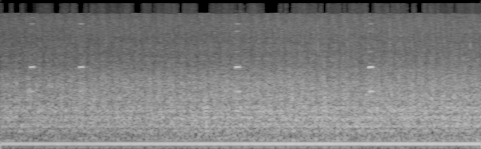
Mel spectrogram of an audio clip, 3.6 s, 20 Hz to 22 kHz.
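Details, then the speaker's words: Repaired spare Marco motor from a Lasko/Galaxy box fan, running on low speed at about 1 amp and 80 watts: steady, even low hum with no rattle, scrape or wobble; runs normally. "Yeah, it runs just fine."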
